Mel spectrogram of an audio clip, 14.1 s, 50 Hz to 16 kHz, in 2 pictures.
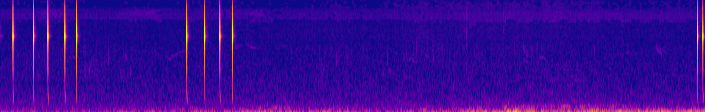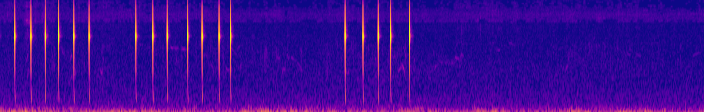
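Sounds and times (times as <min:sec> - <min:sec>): phone keyboard key clicks: 0:00.0 - 0:00.8, 0:01.9 - 0:02.4, 0:07.0 - 0:09.4, 0:10.5 - 0:11.2.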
